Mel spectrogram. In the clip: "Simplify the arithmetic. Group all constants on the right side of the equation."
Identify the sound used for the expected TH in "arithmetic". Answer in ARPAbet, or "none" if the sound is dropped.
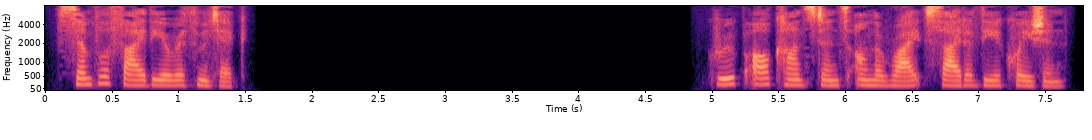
TH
